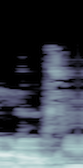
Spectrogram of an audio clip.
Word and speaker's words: Aronofsky: Aronofsky? – I think that's right. How it is. Yeah. – So Darren Aronofsky is the producer, and I'm like, all right, I trust him.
